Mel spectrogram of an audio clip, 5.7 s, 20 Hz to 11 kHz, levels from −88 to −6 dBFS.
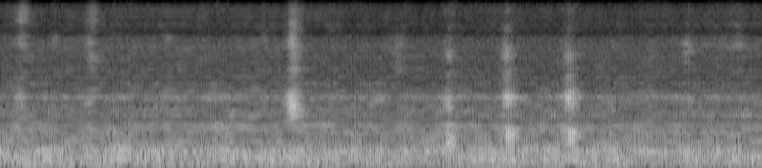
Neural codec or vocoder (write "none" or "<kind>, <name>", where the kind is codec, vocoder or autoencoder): vocoder, WaveNeXt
